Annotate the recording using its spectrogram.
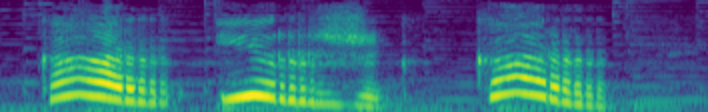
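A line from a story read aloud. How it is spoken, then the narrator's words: Cheerful young crows' cries. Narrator (Russian): весело закричали воронята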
